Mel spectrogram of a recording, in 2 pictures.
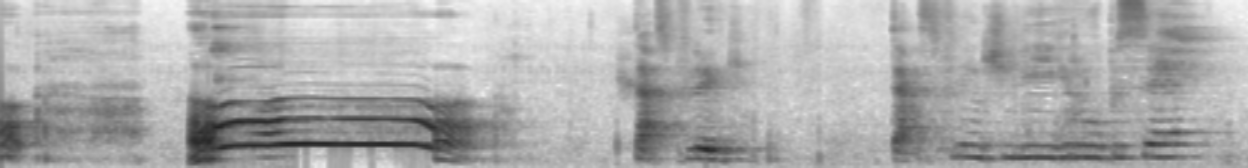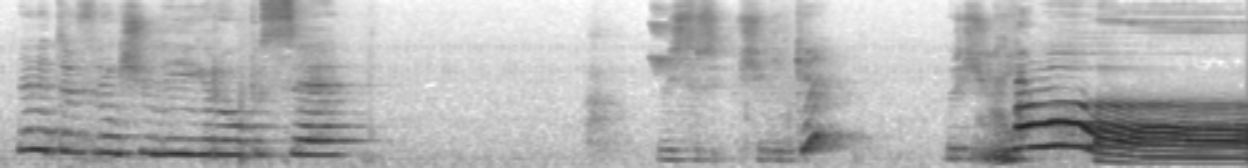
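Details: Jack Russell Terrier Bruce howling indoors when asked in Dutch "waar is julie" to call Julie; a strong held howl early on, then broken vocalizing mixed with human voices, ending in another sustained wavering howl.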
